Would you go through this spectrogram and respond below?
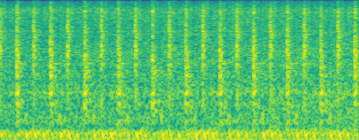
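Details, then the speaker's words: Engine at idle with rod knock: sharp, evenly spaced knocks at crank speed, roughly twelve a second, slower than valve tick; noise sounds like the top but comes from below the cylinder head, a worn rod bearing. "you know that that that noise is not coming from the valve train all right which is the top right here the top of the cylinder head that's coming from below it even though it sounds like it's on the top it's coming from underneath down here"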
